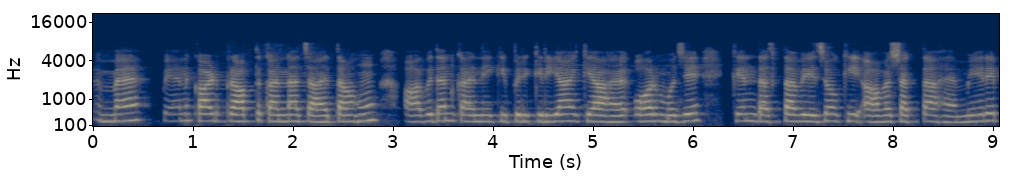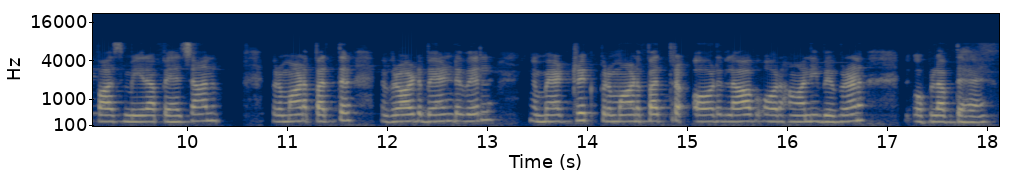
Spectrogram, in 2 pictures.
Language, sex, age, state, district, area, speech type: Hindi, female, 18-30, Madhya Pradesh, Narsinghpur, rural, read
